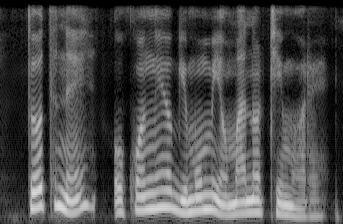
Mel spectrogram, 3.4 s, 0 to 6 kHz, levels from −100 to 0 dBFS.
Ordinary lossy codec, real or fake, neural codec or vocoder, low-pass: none; fake; codec, 24 kHz, 1.2 kbps, DualCodec; 5.4 kHz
